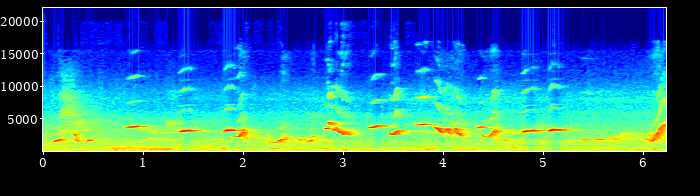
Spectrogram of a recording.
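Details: Singing Oriental magpie-robin, played to get idle birds singing: a busy run of clear whistles, short chirps and slurred notes repeated in quick bursts, ending with a rising whistle.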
